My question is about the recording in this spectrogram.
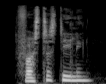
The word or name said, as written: fosterstilling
